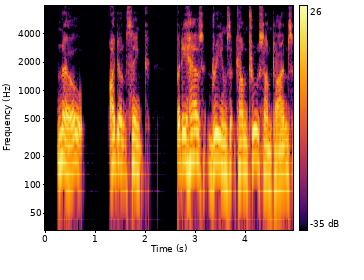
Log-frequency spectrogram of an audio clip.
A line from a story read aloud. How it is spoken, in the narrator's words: Mira says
